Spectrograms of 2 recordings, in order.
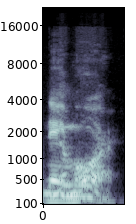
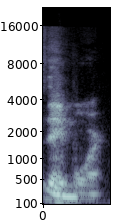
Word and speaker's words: Namor: You're mispronouncing it. Namor. It is Namor.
